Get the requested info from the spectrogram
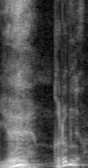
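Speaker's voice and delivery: put-on high, bright eager answer like a proud boy; eager son answering. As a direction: answer like a son keen to please. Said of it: "우리 아들 뭐 크게 잘 대답하듯이". (아들처럼 높고 신나게 대답)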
